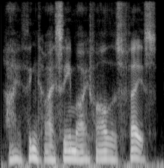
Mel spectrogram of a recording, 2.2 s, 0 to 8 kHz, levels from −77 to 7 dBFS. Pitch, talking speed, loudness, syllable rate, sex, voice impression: 95 Hz, 190 wpm, -15 LUFS, 4.3 syllables/s, male, masculine, very adult-like, cool, slightly intellectual, calm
